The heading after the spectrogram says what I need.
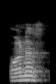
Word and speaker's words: honest: அவர் honest man. இந்த ரெண்டுலயுமே ஹெச்க்கு வந்து உச்சரிப்பு இல்ல. H silent.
